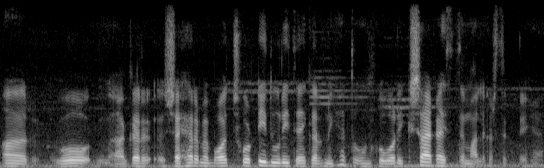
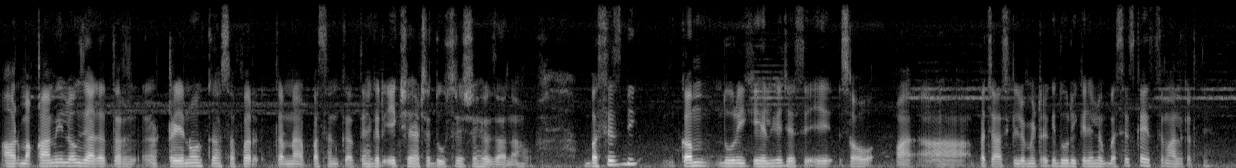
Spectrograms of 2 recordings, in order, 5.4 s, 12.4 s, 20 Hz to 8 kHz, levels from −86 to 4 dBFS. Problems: none marked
